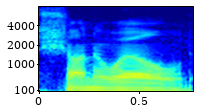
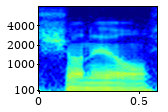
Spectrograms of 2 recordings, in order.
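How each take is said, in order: First: The name does not sound like Chanel. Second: The name sounds like the word Chanel. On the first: The speaker calls it right. "Schanuel is apparently the proper pronunciation" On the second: The speaker calls it wrong. "not Chanel"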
